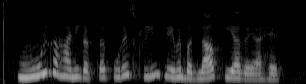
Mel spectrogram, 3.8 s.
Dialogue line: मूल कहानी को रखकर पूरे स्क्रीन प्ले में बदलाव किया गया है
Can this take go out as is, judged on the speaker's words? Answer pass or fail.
fail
